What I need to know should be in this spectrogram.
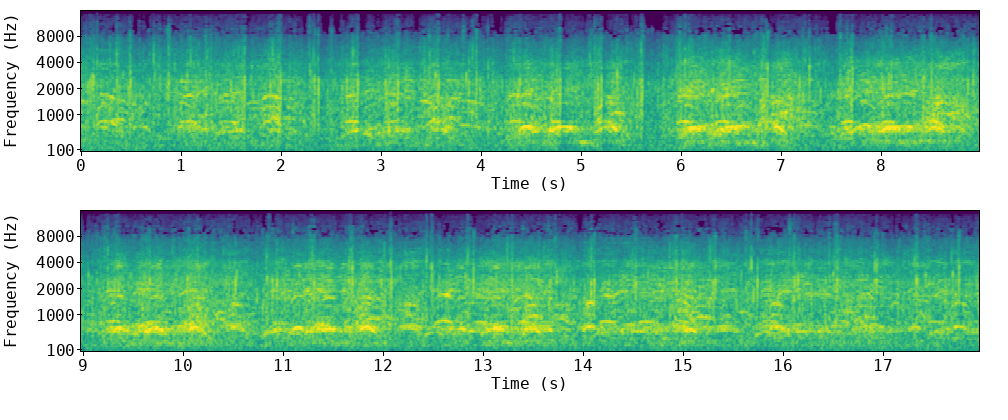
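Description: A large outdoor crowd sings together loudly and steadily.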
